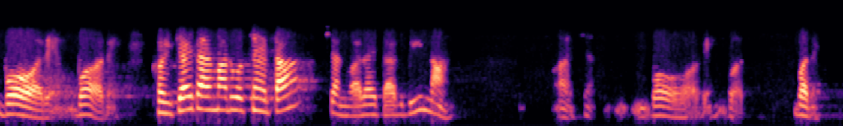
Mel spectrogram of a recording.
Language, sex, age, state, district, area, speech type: Goan Konkani, female, 60+, Goa, Bardez, rural, conversation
